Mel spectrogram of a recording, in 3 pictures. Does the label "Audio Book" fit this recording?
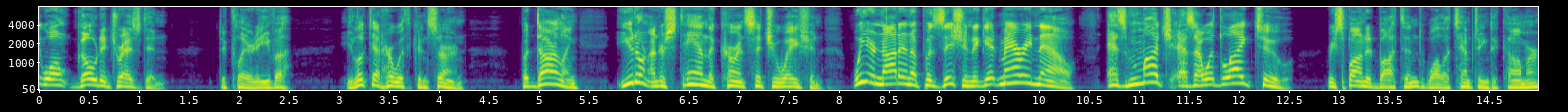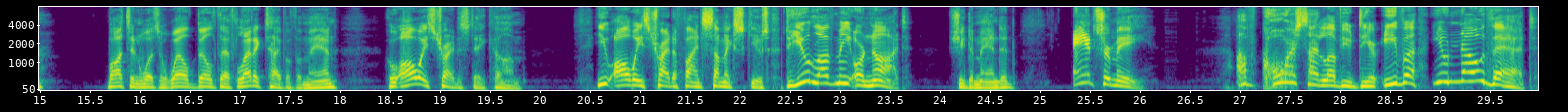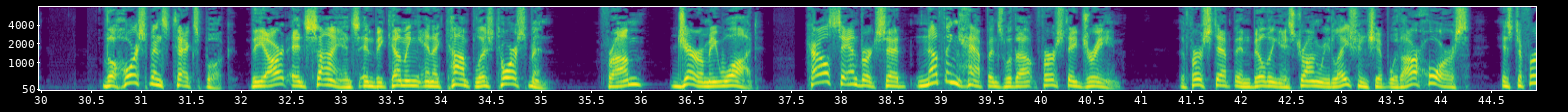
Yes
